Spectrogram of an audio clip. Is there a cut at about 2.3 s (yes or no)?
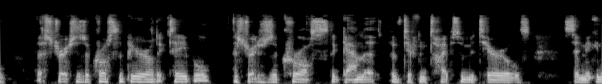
yes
